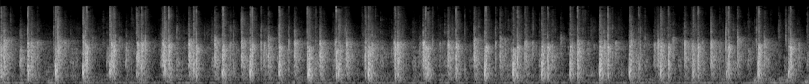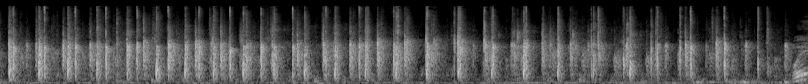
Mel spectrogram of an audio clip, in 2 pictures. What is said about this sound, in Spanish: Le damos un aplauso más al Señor Jesús, hermano.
